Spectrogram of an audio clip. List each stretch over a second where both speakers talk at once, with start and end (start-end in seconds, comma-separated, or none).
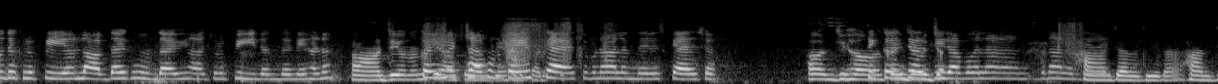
4.2-5.6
